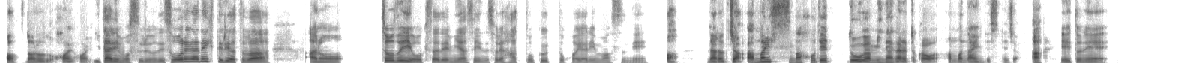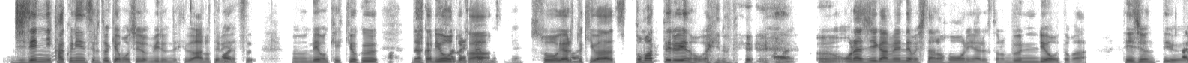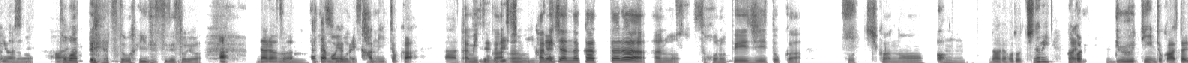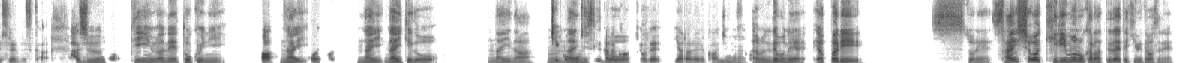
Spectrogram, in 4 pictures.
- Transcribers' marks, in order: tapping; unintelligible speech; laughing while speaking: "いいので"; laughing while speaking: "止まってるやつのがいいですね"; other background noise; sniff
- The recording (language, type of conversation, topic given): Japanese, podcast, 料理を作るときに、何か決まった習慣はありますか？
